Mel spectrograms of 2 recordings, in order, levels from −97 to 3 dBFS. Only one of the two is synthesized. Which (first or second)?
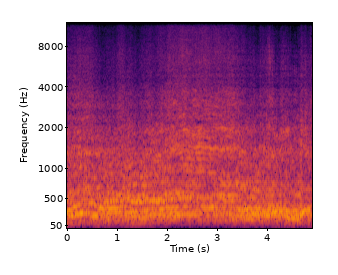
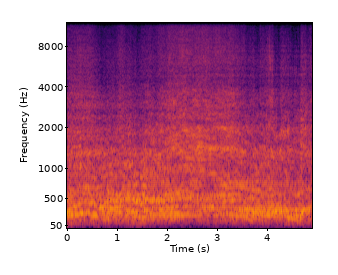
second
